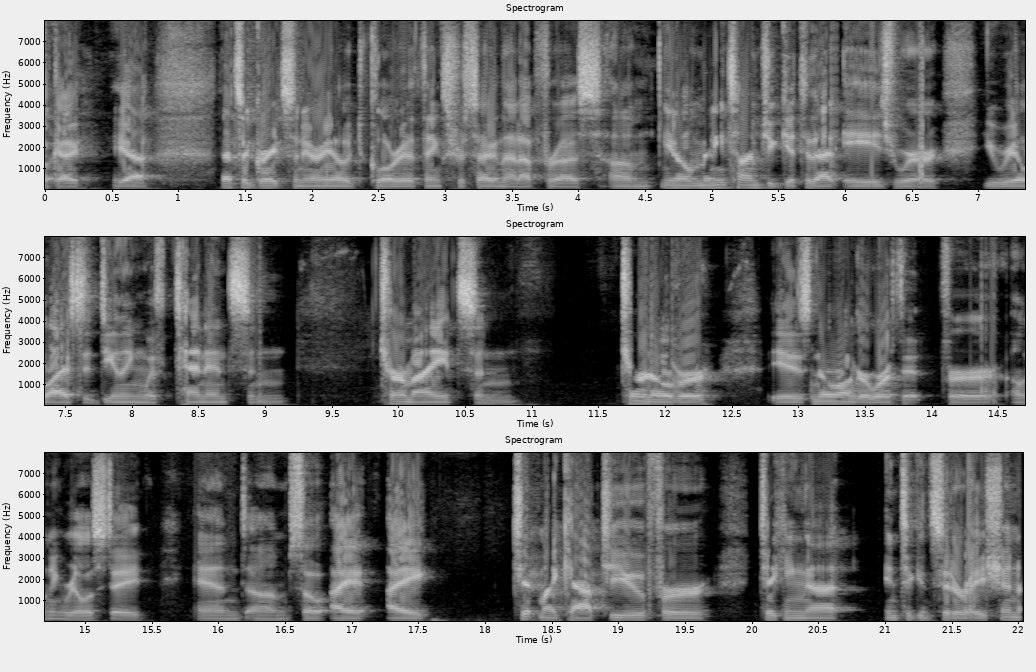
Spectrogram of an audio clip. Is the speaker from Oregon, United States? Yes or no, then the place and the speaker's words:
no; near Santa Clara, California, United States; near my hometown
